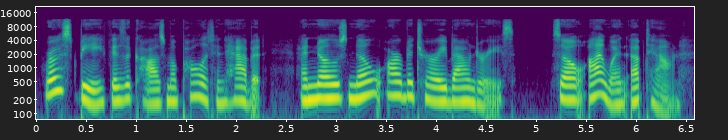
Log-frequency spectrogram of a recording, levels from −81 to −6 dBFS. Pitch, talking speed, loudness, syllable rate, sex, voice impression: 200 Hz, 135 wpm, -18 LUFS, 4.7 syllables/s, female, feminine, adult-like, slightly tensed, intellectual, elegant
